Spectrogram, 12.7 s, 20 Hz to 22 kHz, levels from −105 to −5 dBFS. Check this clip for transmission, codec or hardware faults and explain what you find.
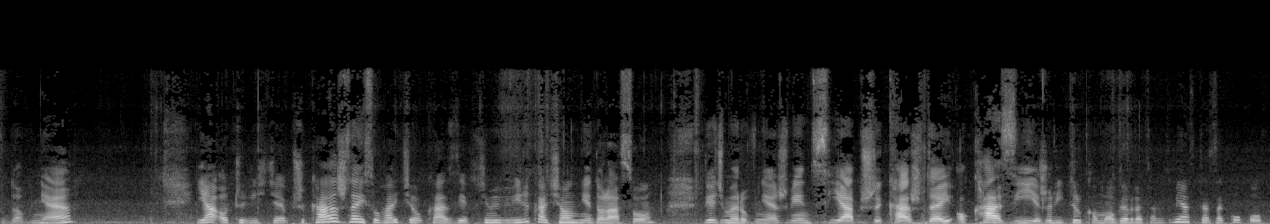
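No transmission, codec or hardware faults turned up in this clip.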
